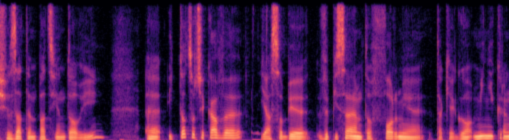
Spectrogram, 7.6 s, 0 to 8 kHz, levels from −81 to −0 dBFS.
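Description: No faults can be heard in this speech clip. It has passed through a WebRTC call path, and nothing is present above 8 kHz, which fits a wideband call codec such as G.722.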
